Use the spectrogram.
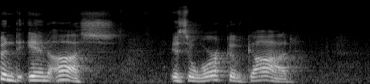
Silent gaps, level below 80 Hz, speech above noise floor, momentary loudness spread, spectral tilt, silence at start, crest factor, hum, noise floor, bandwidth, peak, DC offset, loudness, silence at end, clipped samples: none; -60 dBFS; 32 dB; 14 LU; -5.5 dB/octave; 0 s; 18 dB; none; -50 dBFS; 15.5 kHz; -2 dBFS; under 0.1%; -19 LUFS; 0.7 s; under 0.1%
